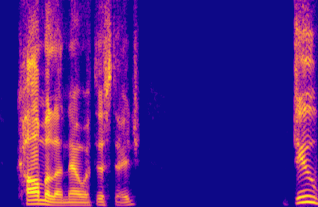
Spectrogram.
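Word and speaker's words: Kamala: on Joe Biden and I start to call on Camala Harris or whatever however you pronounce her name because I think you have to call her kamla now at this stage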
